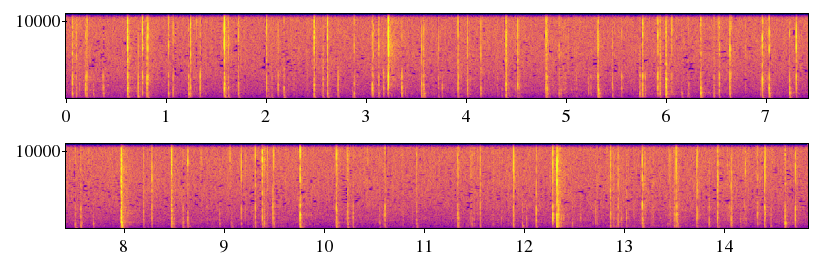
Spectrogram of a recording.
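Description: Long nails tap on the caps of dual-tip markers and on the clear plastic case holding them upright. Dozens of quick, light, dry clicks patter at a slow, gentle pace, each dying out almost instantly with a bright, crisp edge over a quiet background.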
